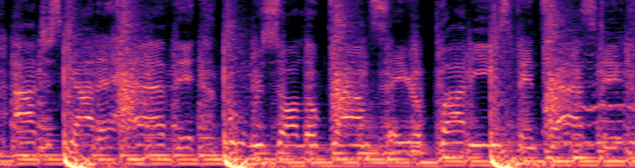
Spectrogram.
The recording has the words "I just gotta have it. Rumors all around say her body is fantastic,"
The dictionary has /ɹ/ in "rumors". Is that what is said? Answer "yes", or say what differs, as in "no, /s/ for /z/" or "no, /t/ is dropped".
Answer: no, /w/ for /ɹ/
